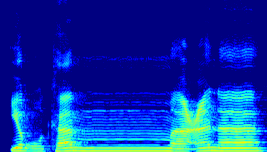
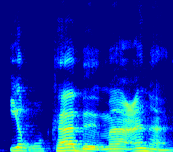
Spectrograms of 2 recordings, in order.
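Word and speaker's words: اركب معنا: Irkam ma'ana, tidak boleh membacanya irkab ma'ana, tidak, tapi irkam ma'ana.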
